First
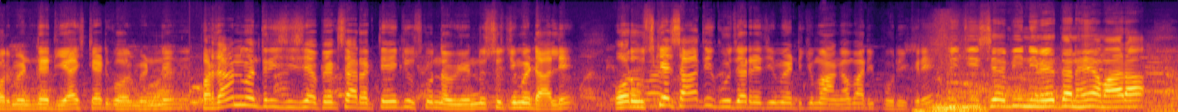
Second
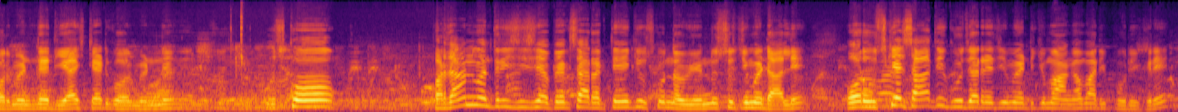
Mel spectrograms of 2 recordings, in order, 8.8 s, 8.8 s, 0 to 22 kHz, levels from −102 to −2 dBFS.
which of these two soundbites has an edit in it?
first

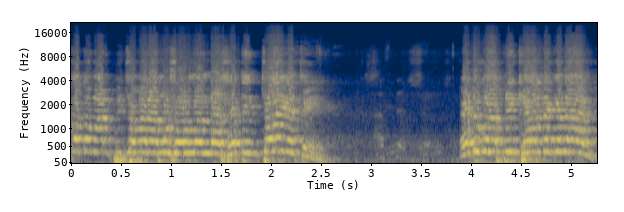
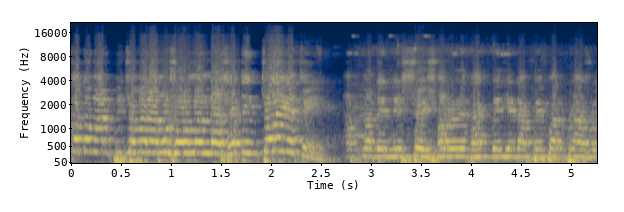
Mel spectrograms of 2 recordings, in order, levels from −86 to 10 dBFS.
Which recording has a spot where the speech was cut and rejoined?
second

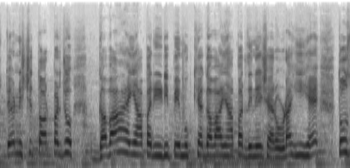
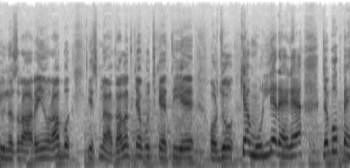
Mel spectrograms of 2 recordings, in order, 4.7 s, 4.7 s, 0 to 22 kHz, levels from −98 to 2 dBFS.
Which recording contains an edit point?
second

